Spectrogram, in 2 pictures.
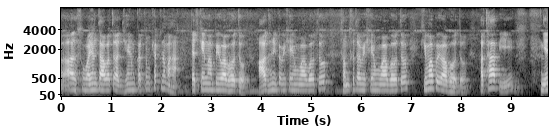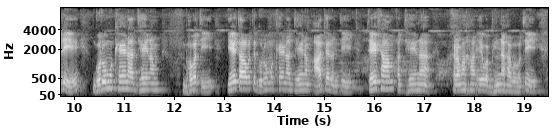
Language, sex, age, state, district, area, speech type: Sanskrit, male, 60+, Karnataka, Mandya, rural, spontaneous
